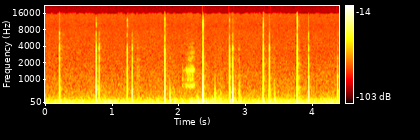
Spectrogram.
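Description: Fingernails tap and scratch a small, hollow, halved dried gourd with a thin shell and an empty tan interior, held in both hands. The shell and inner surface give about a dozen sharp, dry clicks at an uneven pace, each dying out almost instantly. A brief, faint scraping tone passes between them over a low, quiet background.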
